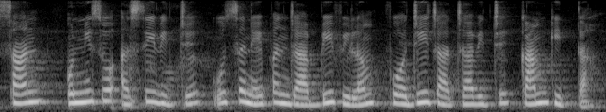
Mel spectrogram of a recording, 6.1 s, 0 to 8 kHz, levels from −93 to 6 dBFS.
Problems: background sounds at intervals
